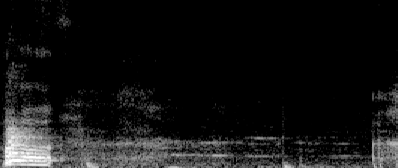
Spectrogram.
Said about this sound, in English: Sorry, that's my dog. This is my dog, Aki.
